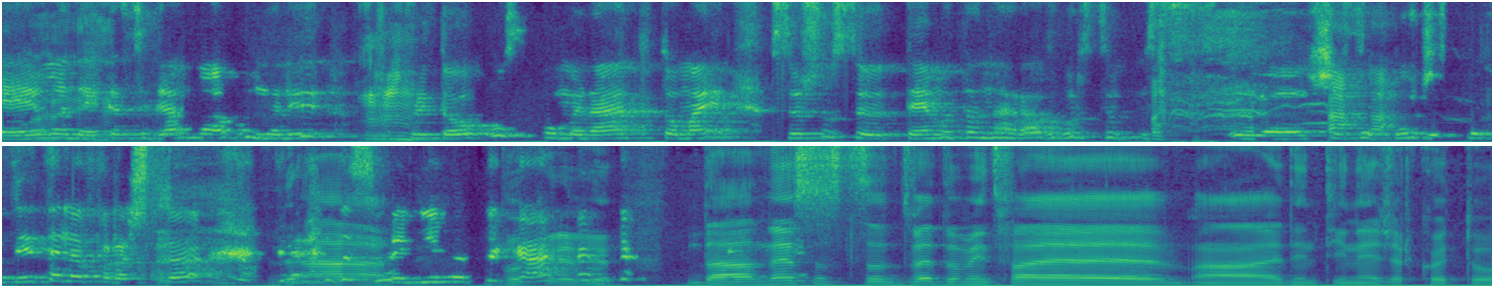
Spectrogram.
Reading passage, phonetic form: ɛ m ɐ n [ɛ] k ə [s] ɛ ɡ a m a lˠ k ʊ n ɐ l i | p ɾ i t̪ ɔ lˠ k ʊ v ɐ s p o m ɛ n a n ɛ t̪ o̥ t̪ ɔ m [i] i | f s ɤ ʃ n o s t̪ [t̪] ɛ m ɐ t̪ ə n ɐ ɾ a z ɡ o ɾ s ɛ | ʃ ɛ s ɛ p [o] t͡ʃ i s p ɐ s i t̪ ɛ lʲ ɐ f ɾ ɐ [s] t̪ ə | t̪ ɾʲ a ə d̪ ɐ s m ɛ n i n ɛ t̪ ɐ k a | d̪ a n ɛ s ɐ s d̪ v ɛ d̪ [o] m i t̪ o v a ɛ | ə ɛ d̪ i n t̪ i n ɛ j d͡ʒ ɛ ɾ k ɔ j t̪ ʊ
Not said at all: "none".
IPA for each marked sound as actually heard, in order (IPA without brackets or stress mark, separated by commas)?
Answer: ɛ, s, a, t̪, u, ʃ, u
